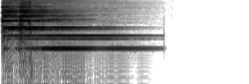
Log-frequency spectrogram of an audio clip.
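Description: A single bell ding sound effect, struck once and ringing on a few clear tones that fade out over about a second and a half, as in a subscribe-button notification-bell animation.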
